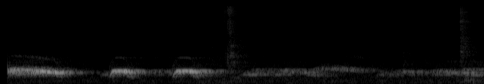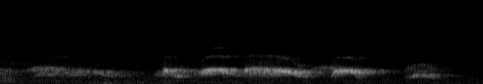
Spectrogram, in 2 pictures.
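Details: Spotted dove kept at home, calling in the 'kuk gantung' lure style used to draw other doves: low, hollow coos grouped into repeated phrases with short pauses, swelling and fading, with a few faint clicks indoors.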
